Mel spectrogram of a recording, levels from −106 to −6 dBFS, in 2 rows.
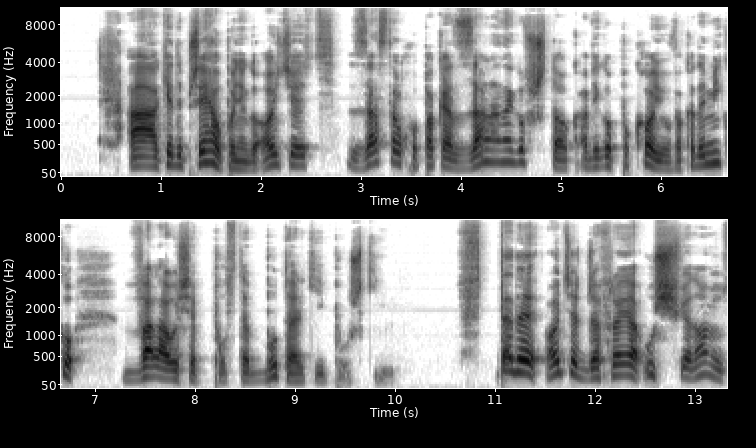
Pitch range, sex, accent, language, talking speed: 125-185 Hz, male, native, Polish, 120 wpm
